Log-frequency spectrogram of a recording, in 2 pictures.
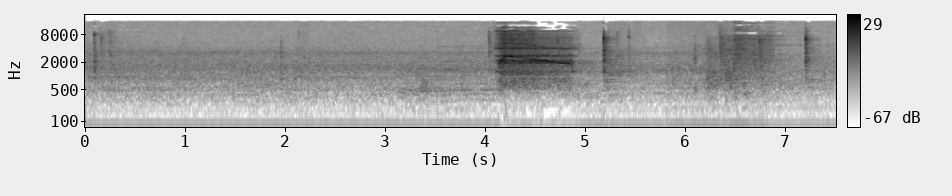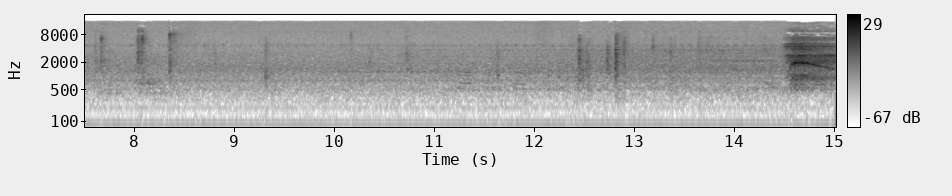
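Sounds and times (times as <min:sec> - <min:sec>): steam locomotive hiss: 0:00.7 - 0:05.8, 0:13.5 - 0:15.0.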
